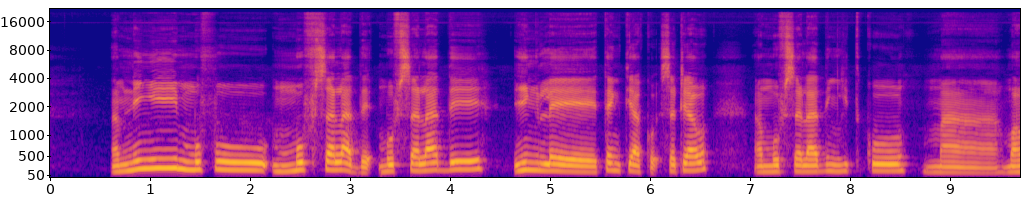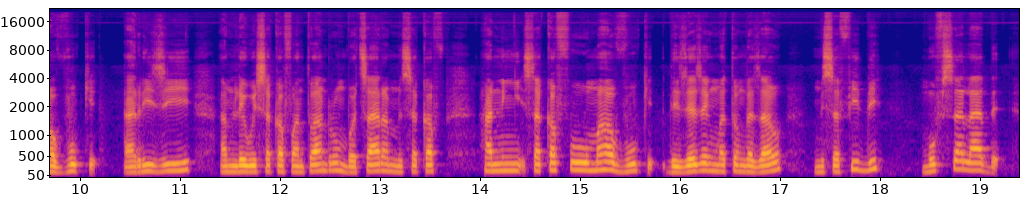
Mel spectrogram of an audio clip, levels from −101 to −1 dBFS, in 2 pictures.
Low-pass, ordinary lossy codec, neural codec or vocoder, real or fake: none; none; none; real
